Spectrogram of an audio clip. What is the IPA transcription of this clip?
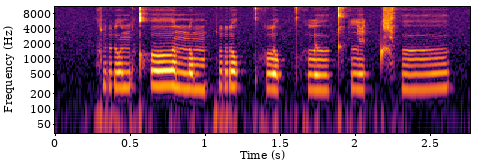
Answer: k r u˦˥ n kʰ ɤː˥˩ n o˧ m p r o˥˩ k̚ pʰ l o˥˩ k̚ pʰ l ɯː˧ kʰ l i˥˩ t̚ t͡ɕʰ ɯː˦˥

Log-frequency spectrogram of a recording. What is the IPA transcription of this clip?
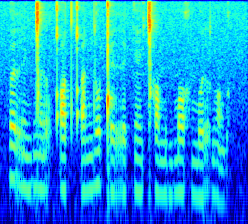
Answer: ə r ĩ ɡ ŋ͡ǀ ə̃ r qʼ ɒ t qʼ ɛ n d o ǃ e r e k ẽ ǀʰ ɒ m i ɡ m ɔ x m o r ɡ ɔ̃ ɡ

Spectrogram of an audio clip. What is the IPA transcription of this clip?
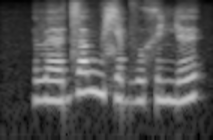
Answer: β æ d͡z a β u ɕ æ b ð ɤ x ɛ ɲ ɛ

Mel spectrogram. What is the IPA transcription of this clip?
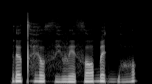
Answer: ɾ ə t̪ʰ ɛ̤ o̯ θ e̤ β e θ ɔ ɓ ɛ ɡ͡b ɔ̤

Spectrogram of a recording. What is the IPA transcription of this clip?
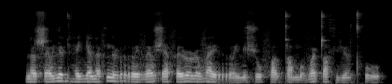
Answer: ɳ æ˧˩ ʂ ɛ˨˥ o̯ lʲ ɛ˧˥˧ ɖʱ æ˧ ʎ æ˧˩ ɳ æ˨˥ f n ʊ˨˥ ɭ r ʊ˧˩ e̯ v ɛ˧˥˧ o̯ ʃ æ˧˩ f ɛ˨˥ ɭ u˧ ɭ ʊ˨˥ v æ˧˩ e̯ r ʊ˧˩˧ e̯ lʲ ʊ˧˩ ʃ u˧˩ f ɑ˧˩˧ ɭ ʈ ɑ˧ m ʊ˧˩˧ v ʌ˥˧ ʈ ɑ˧˩ x vʲ ɑ˨˥ ɭ tʰ u˧˩˧

